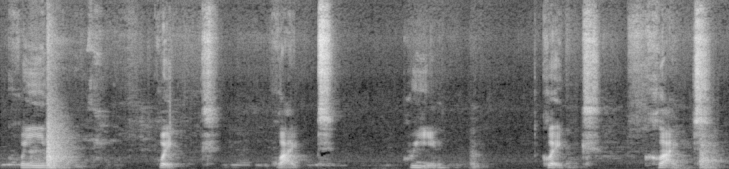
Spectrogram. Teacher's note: इसमें हम के डब्ल्यू साइन जैसे क्वी इस तरह के साउंड प्रोड्यूस करते हैं. अपने लिप्स को हम राउंड कर लेते हैं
